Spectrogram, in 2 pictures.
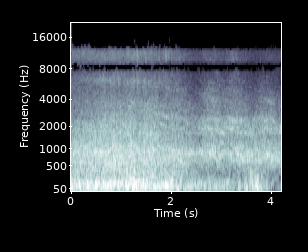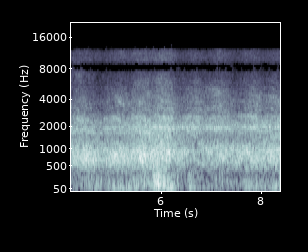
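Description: Locomotive-hauled passenger train passing at speed: a heavy low rumble in the first couple of seconds, then the coaches running by with their wheels clattering on the rails.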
